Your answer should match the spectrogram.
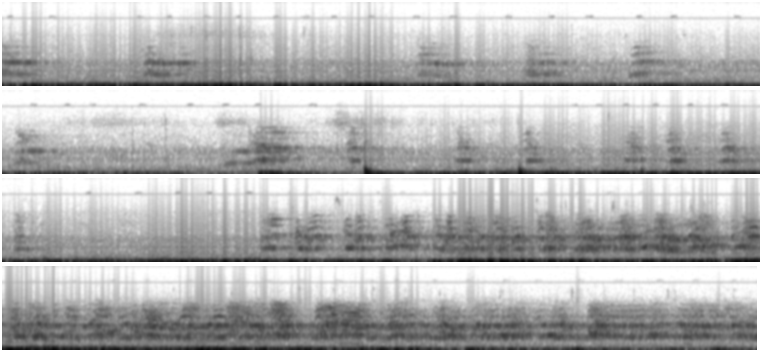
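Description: A pack of beagles baying while running a rabbit. At first single bays come about once a second; about two-thirds of the way in, many dogs cry together in a continuous chorus.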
